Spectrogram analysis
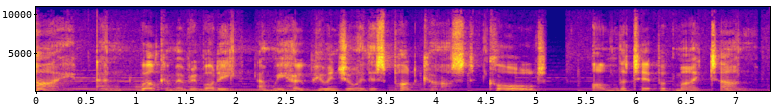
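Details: Adult man; plain speech.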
